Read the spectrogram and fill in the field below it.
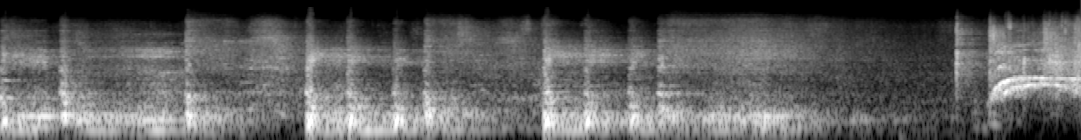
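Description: A young man sings loudly into a microphone.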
